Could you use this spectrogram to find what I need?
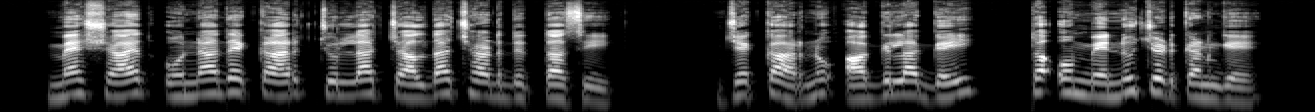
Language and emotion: Punjabi, fearful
